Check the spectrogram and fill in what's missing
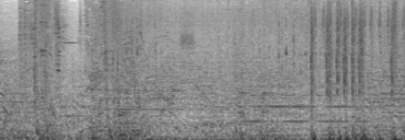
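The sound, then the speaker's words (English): Bombs explode in a dense barrage, booming bursts and sharp cracks piling on one another over a constant rumbling roar, with a louder cluster of blasts near the end. “Bombs away!”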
